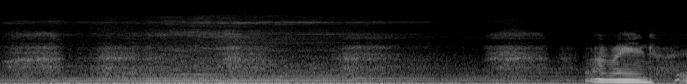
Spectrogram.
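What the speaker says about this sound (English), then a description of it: "It's funny looking with the down thrust in the engine, and then with the electric motor and the propeller, huh?" A Parkzone Ember 2 RC plane's electric motor and propeller briefly whine up to a loud, buzzing spin-up near the end, after a long stretch of steady outdoor rumble with a person talking.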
